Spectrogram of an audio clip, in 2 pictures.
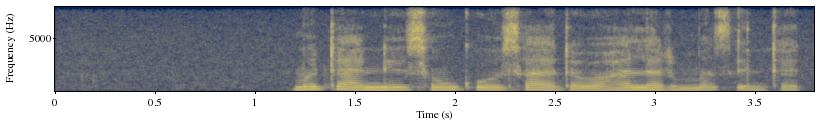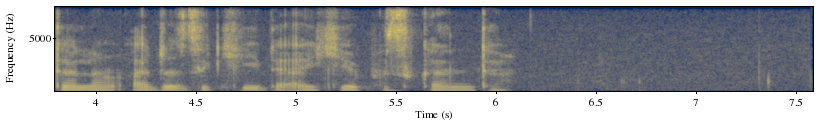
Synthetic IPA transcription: mʊ˦taː˨neː˦sʊ˦ŋkʷʼoː˦saː˨da˨wɐ˦ɦa˦lɐ˨rmɐ˦sʼɪ˨ntɐ˦tːɐ˦lɪ˦ŋʔa̰˦rzɪ˨kʲiː˦da̰˨ʔa̰˦kʲeː˨ɸɪ˨skɐ˦nta˨ʔ

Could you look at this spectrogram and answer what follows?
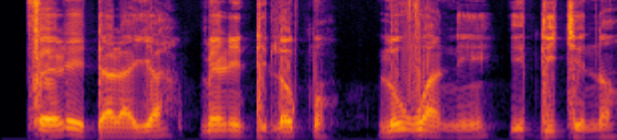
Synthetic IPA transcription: fɛ˧ɾe˦˨da˨˧˦ɾa˧ja˦mɛ̃˦ɾ̃ĩ˦˨di˨lɔ˨˦ɡ͡bã˧˨ | lo˦wa˦˨nĩ˨˦ | i˨di˦d͡ʒe˨nã˦˨

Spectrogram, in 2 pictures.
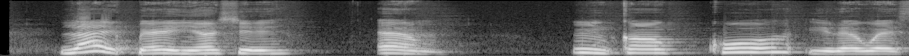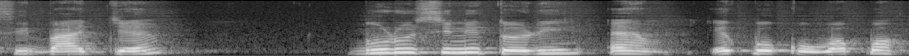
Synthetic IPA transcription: la˦i˦˨k͡pɛ˨˦i˦˨j̃ã˨˦ʃe˧ | ɛ˦mũ˨ | ñ̩˦˨kã˧ko˦i˦˨ɾɛ˨˧wɛ˧˨si˨˧˦ba˧˦d͡ʒɛ˦ | bu˧ɾu˦si˦nĩ˦to˧ɾi˦ɛ˦˨mũ˨e˧k͡po˧ko˨wɔ˨˧˦k͡pɔ˦˨

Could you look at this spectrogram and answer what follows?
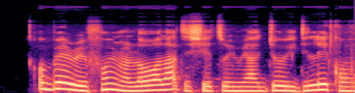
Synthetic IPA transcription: o˦be˦˨ɾe˨fũ˨˦ĩ˦˨ɾ̃ã˨lɔ˨˦wɔ˦la˦ti˧ʃe˧to˧i˨m̃ĩ˧a˨d͡ʒo˧i˨dĩ˨˦le˦˨kã˧

